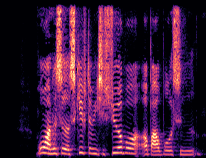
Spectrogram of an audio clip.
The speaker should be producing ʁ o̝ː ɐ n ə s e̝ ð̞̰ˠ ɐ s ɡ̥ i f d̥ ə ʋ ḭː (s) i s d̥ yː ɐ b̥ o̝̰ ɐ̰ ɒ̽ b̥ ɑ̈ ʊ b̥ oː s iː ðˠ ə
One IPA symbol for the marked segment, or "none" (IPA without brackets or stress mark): s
